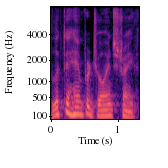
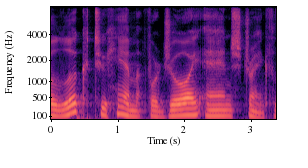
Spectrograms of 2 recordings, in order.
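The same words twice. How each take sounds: First: Said in the usual way. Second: Slow, deliberate, each word weighted; a preacher savoring the line slowly; slow emphatic refrain. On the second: Shown as a demonstration. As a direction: lay out "look to him for joy and strength" word by word. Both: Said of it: "repeated refrain, slow then plain".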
